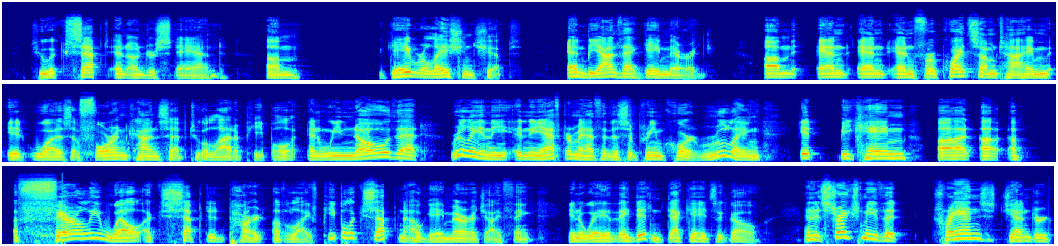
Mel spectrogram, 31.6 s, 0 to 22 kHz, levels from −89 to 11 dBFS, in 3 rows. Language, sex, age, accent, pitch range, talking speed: English, male, 60-79, American, 105-140 Hz, 145 wpm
